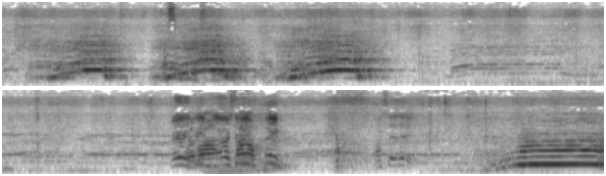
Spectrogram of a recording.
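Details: Agitated jumbo cattle leaving the pen on a farm, giving bursts of loud bellowing moos, first three in quick succession, then quieter drawn-out tones, a rough strained bellow, and a final long loud moo.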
